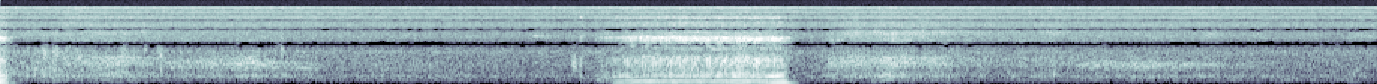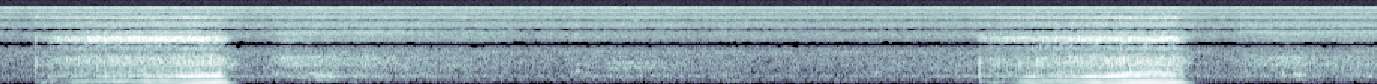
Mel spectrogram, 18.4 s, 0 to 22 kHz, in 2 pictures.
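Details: Snoring during sleep: slow, rumbling snores about every six seconds, roughly 10 a minute, with quiet breathing between them.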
